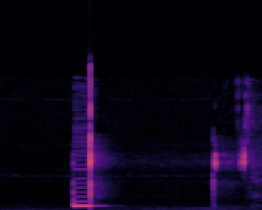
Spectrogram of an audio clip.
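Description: A short electronic alert beep from a phone video call, a single buzzy tone lasting about a fifth of a second, sounding as the call loses its connection and tries to reconnect. A fainter short blip follows near the end.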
